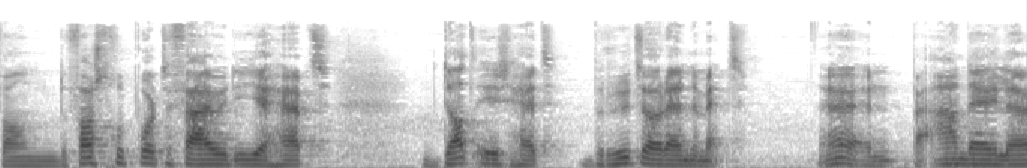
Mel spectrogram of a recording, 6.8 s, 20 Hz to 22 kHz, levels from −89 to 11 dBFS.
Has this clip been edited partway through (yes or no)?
no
